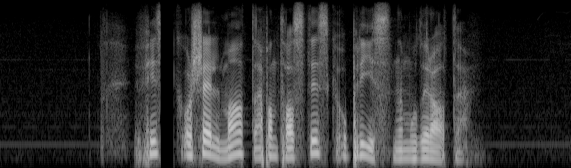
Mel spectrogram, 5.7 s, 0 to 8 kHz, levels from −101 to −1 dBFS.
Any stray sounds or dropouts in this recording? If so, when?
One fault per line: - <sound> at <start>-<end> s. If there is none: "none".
- dropout at 1.6-1.7 s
